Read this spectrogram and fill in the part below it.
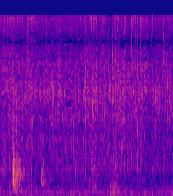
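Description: Chicken frying in oil in a pan, a steady close sizzle with occasional stirring bumps, continuous throughout with no talking.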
